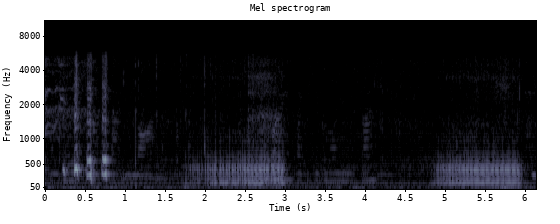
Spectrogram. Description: 13 week old boxer puppy snoring after another rough day of being a puppy.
